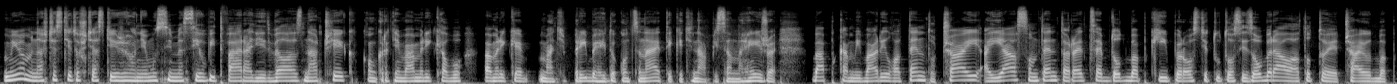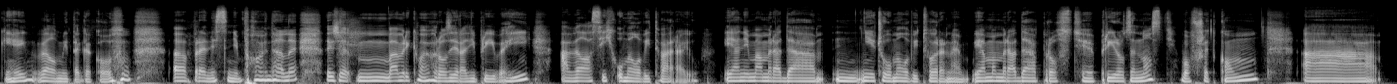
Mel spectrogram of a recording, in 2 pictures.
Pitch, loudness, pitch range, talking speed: 160 Hz, -16 LUFS, 145-175 Hz, 180 wpm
